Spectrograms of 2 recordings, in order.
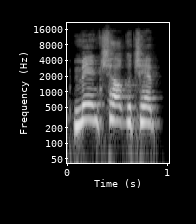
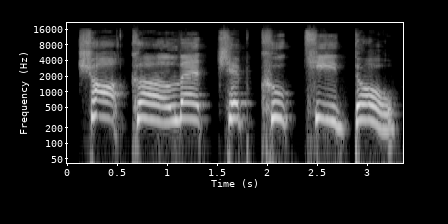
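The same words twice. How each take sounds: First: "mint chocolate chip" rattled off in one go; quick and easy. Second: "chocolate chip cookie dough" dragged out slowly; syllable by syllable. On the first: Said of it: "you said that so freaking quickly". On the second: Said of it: "seven syllables". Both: Shown as a demonstration.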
